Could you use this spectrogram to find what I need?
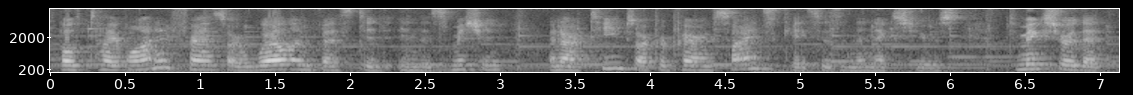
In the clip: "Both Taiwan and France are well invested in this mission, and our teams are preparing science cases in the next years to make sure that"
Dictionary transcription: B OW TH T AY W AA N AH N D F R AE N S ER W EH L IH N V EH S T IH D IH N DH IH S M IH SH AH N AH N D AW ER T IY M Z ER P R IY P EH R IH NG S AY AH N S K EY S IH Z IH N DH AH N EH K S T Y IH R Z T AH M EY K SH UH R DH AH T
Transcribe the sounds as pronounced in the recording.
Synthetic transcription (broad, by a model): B OW TH T AY W AA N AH N F R AE N S ER W EH L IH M V EH S T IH D IH N DH IH S M IH SH AH N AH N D AW ER T IY M Z ER P R IY P EH R IH NG S AY AH N S K EY S IH Z IH N DH AH N EH K S T Y IH R Z T AH M EY K SH UH R DH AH T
